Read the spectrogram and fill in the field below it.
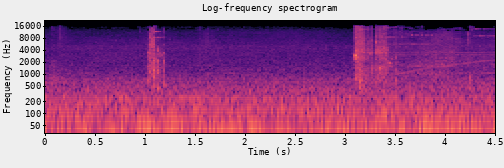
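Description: Short electronic chimes sound as items are picked up.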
